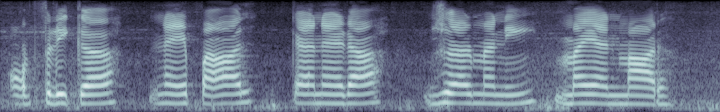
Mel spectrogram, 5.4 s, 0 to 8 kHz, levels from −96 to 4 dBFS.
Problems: constant background noise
